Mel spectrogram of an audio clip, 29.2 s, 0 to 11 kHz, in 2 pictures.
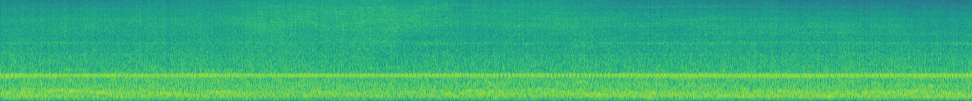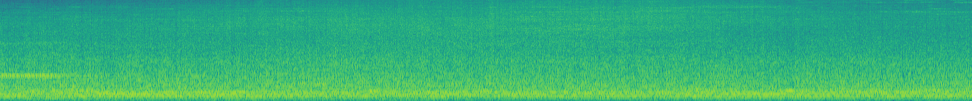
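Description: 500 Series Shinkansen electric train moving along the platform, a steady rumble and hiss of the passing cars. A steady high tone runs along with it and stops about halfway through.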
